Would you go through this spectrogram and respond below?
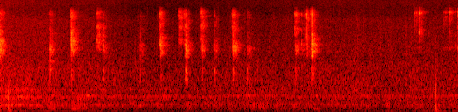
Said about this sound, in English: love the humming sound of these bees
